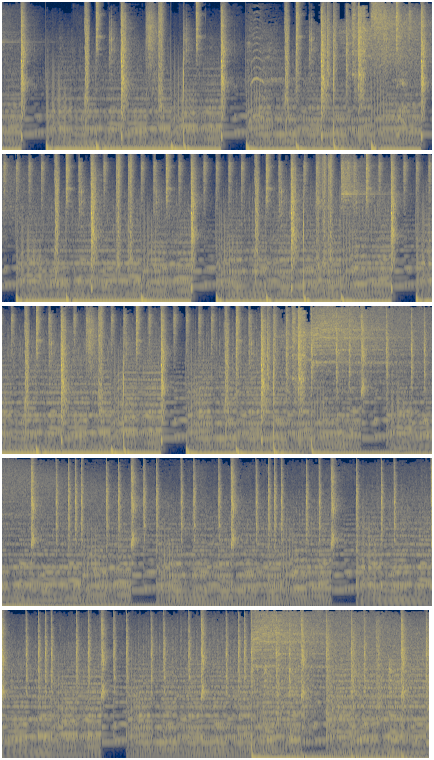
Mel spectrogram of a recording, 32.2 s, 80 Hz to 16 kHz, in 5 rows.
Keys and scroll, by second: 1.2 ctrl+space.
